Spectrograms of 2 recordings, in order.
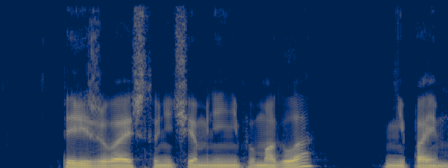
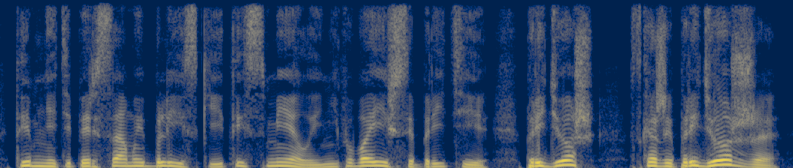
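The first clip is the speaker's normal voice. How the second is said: higher and louder, begging him to promise; urgent pleading; 8 semitones higher, 7 dB louder than usual. A narrator's reading. Girl begs him to promise he'll come, urgent pleading. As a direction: press him, pleading, voice climbing.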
